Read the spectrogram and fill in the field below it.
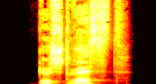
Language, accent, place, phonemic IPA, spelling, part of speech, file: German, Germany, Berlin, /ɡəˈʃtʁɛst/, gestresst, verb / adjective, De-gestresst.ogg
- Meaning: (verb) past participle of stressen; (adjective) stressed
